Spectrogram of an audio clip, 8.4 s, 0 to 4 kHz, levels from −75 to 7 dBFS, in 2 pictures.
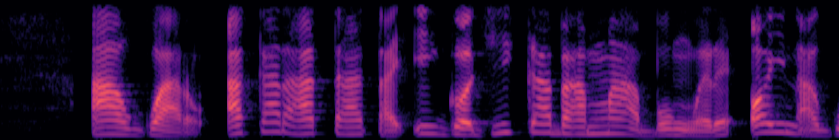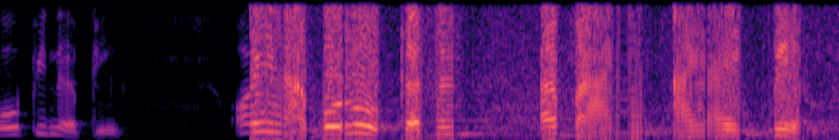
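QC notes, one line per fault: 5.45–8.39 s, mu-law and A-law mixed up: from 5.45 s to the end, G.711 data written as mu-law is decoded as A-law. The two logarithmic curves disagree, so sample levels come out scrambled, some too loud and some too quiet, and near-zero samples are pushed well above silence. The speech turns harsh and distorted and pauses fill with hiss, whereas the mu-law telephone coding before 5.45 s gives only its normal 4 kHz band limit and faint quantisation noise.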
